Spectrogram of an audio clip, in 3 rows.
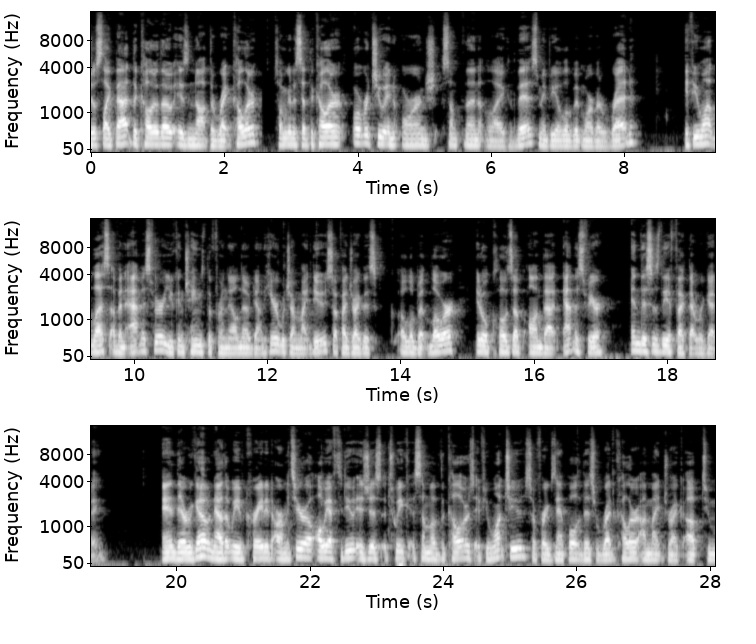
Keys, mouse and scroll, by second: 0.4-0.8 scroll up 4, 0.8 scroll down 1, 1.0-2.4 scroll up 1, 2.4 scroll up 1, 2.5 click, 8.4-10.7 middle drag, 10.7-12.2 scroll up 3, 12.2-14.9 drag, 14.9-16.5 scroll down 4, 16.5 scroll up 3, 16.7 scroll down 1, 16.8 z, 17.5-18.6 middle drag, 18.6-19.4 scroll up 2, 19.4 click, 21.6 middle click, 22.5-23.1 scroll up 4, 23.1 middle click, 23.4-24.9 scroll up 4, 24.9 scroll up 3, 26.0 click.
